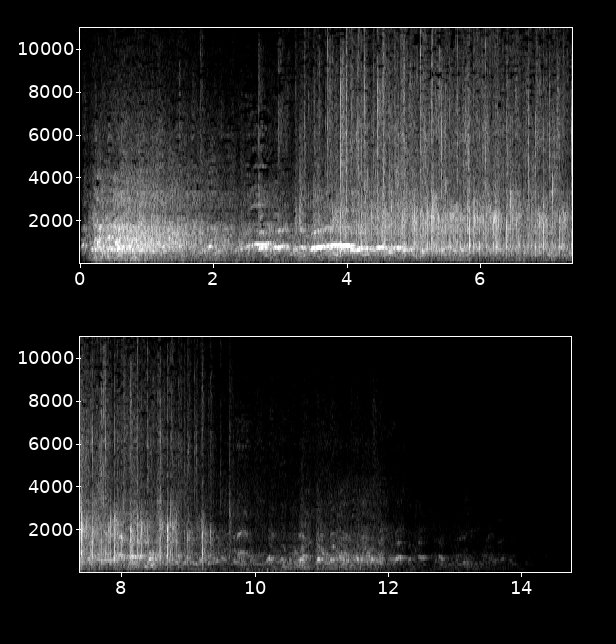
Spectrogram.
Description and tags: LaughLaugh with applause in medium theatreRecorded with MD and Sony mic, above the people
auditorium, audience, crowd, prague, laugh, czech, theatre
